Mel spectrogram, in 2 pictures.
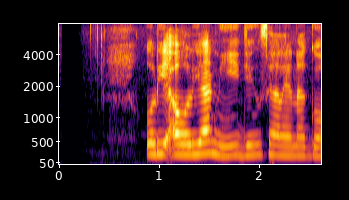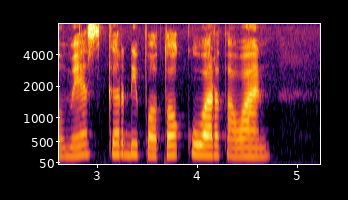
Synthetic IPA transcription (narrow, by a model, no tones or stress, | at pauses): ʔuliaulianid͡ʒɨŋsɛlɛnaɡɔmɛskɨrdipɔt̪ɔkuwart̪awan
